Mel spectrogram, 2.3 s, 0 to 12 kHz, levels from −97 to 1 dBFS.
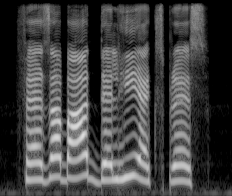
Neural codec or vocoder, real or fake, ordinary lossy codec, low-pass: none; real; none; 10.8 kHz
